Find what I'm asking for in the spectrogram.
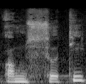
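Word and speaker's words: Om Svasti: Et il commence par un hommage en disant « Om Svati, Svasti » ou « Om Soti » comme on prononce en tibétain.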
